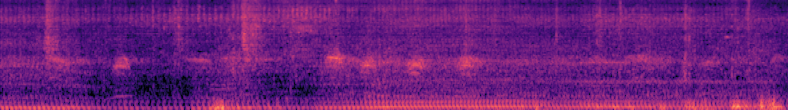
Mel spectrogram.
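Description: A small engine running steadily. It dips about a second in and comes back up about three and a half seconds in, with two sharp knocks, one about two seconds in and one near the end.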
